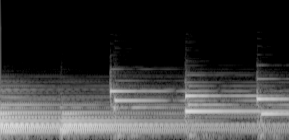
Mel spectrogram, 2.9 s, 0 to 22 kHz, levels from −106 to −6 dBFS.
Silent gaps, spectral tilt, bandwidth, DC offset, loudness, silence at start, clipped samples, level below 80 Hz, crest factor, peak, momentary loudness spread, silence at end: none; -11.5 dB/octave; 3.6 kHz; under 0.1%; -29 LUFS; 0 s; under 0.1%; -62 dBFS; 16 dB; -12 dBFS; 7 LU; 0 s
